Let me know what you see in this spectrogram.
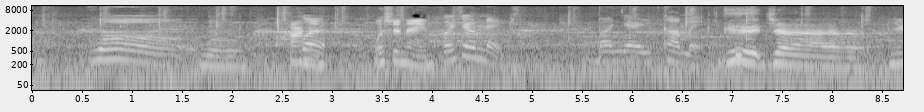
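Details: Girl about 3 years old with severe echolalia and severe speech and language delay, tested negative for autism, repeating the question before answering; echolalia.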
